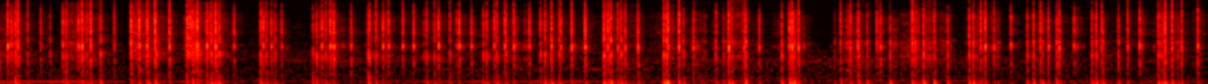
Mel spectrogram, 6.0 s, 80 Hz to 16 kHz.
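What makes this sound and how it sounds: Hands rub and scratch the surface of a thin, flat red paper or card pocket folder. Quick, dry scratching strokes come in rapid, uneven bursts, bright and papery with a faint tone near 2 kHz and very little low end. Each stroke stops almost at once, with brief gaps between the flurries of scratches.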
